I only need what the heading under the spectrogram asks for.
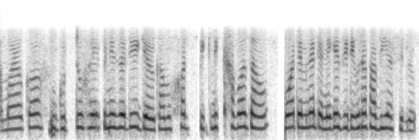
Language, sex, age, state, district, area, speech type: Assamese, female, 18-30, Assam, Lakhimpur, rural, conversation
